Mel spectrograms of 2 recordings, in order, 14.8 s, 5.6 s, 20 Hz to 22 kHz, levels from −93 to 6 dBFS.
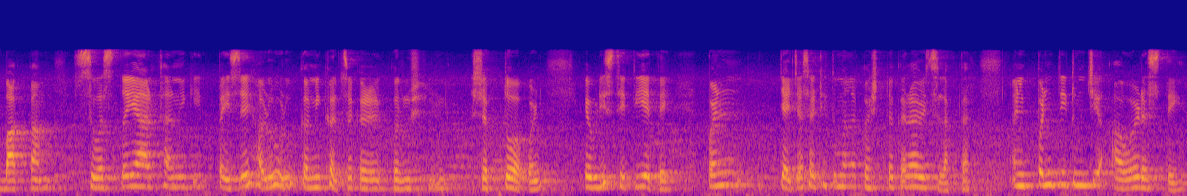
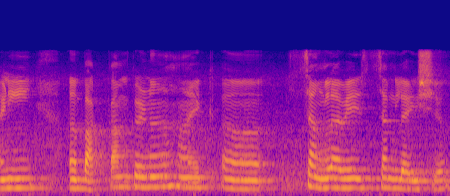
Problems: constant background noise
